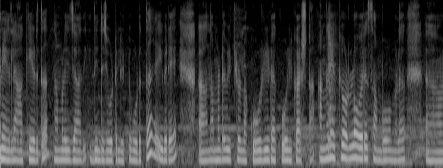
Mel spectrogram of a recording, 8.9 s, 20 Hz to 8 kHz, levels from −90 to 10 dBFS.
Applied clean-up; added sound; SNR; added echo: none; Organ + Bowed string instrument; 16 dB; none.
